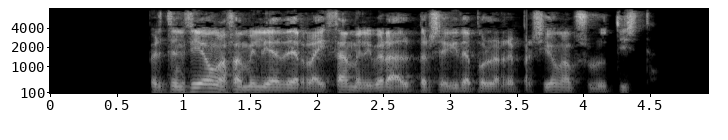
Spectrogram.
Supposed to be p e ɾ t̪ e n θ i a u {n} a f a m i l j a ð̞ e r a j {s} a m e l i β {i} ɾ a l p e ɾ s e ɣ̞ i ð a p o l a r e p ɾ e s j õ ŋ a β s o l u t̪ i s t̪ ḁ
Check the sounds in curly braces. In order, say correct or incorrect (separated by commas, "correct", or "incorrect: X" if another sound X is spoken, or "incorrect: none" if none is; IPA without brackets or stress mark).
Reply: incorrect: ŋ, incorrect: θ, incorrect: e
